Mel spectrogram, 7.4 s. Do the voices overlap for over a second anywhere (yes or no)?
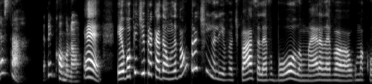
no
